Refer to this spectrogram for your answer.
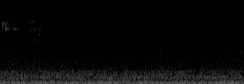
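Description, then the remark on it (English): One-third cup of water is poured steadily into a pot, making a soft, continuous splashing trickle that lasts a couple of seconds, fairly quiet with no one talking. “1/3 cup of water.”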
